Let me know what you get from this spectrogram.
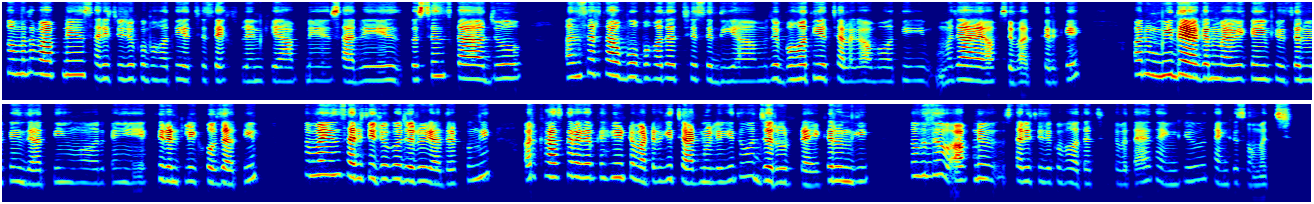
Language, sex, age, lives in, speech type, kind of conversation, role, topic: Hindi, male, 30-34, India, conversation, podcast, host, Kaun sa khaane ka spot ya dukaan tumhe raasta bhatakne par achanak mil gaya tha?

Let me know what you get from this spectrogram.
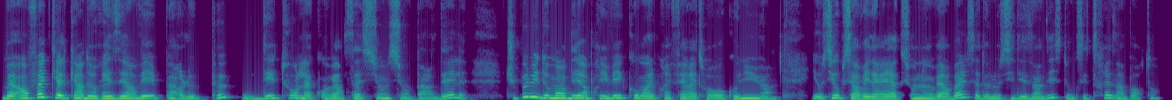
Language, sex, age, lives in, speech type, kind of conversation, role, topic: French, female, 30-34, France, read, expert-assistant, expert, Quels trucs ou habitudes rendent le fonctionnement d’une équipe plus fluide au boulot ?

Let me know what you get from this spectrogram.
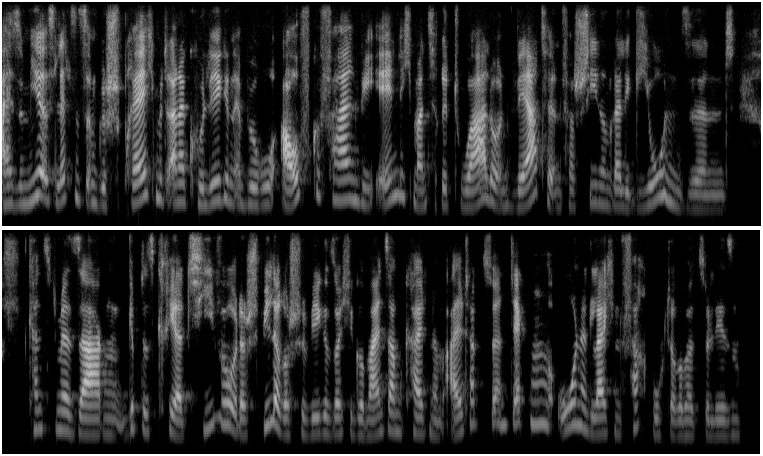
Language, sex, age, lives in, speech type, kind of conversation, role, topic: German, female, 45-49, Germany, read, expert-assistant, asker, Wie kann ich auf spannende Weise entdecken, was verschiedene Religionen gemeinsam haben?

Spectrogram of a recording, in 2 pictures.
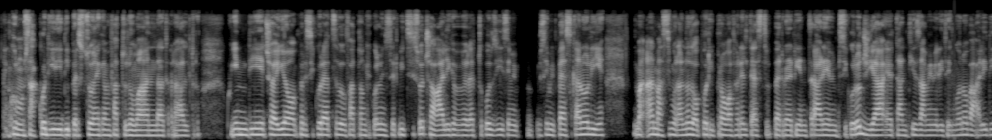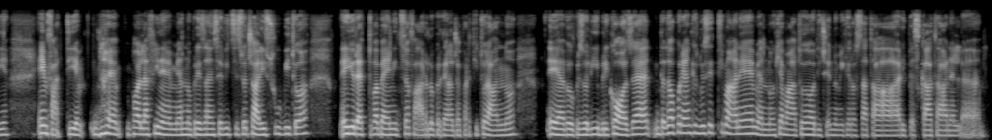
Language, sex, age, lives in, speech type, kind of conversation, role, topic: Italian, female, 25-29, Italy, conversation, unstructured, none, Quali paure hai riguardo al tuo futuro professionale?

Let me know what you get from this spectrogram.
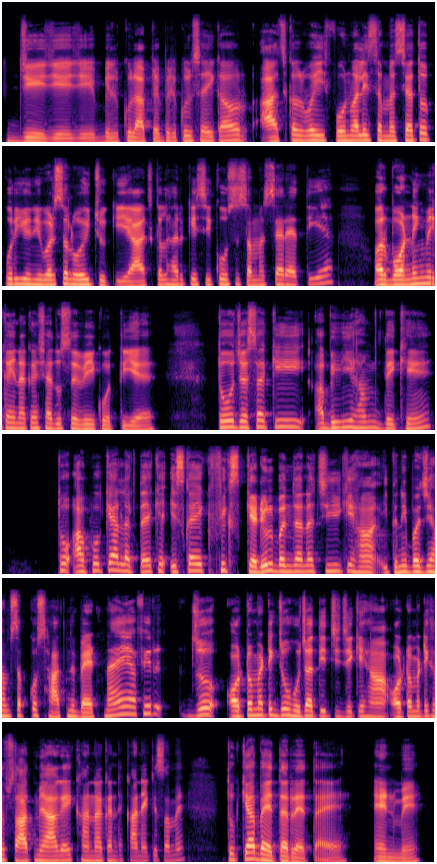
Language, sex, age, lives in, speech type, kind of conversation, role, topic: Hindi, male, 20-24, India, conversation, podcast, host, Family ke saath quality time bitaane ke liye sabse achha shauk kya ho sakta hai?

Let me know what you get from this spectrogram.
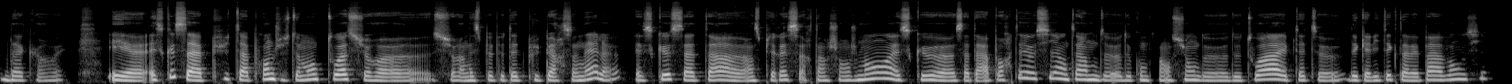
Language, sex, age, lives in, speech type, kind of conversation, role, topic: French, female, 25-29, France, conversation, podcast, host, Comment concilier concrètement travail et vie de famille ?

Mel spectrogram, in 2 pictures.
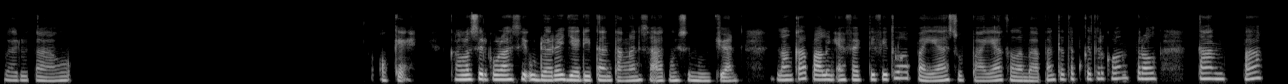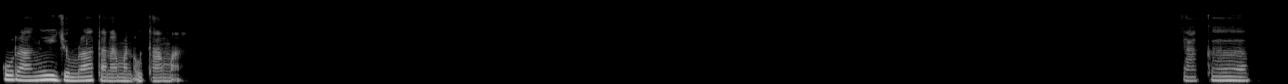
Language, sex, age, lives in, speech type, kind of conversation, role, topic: Indonesian, female, 20-24, Indonesia, read, expert-assistant, asker, Mengapa panen sayur di kebun saya menurun padahal perawatan terasa sudah benar? Apa yang sebaiknya saya periksa dulu?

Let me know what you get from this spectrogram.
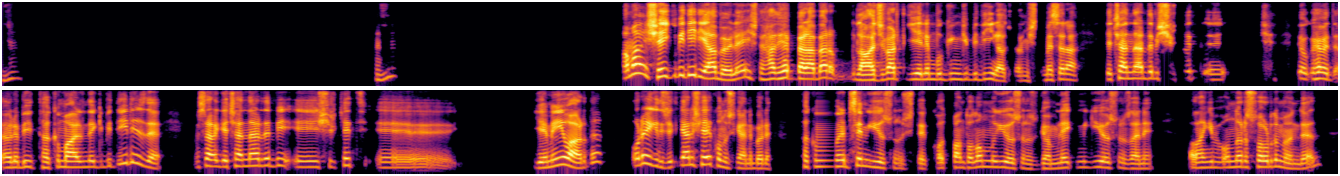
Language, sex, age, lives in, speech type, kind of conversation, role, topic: Turkish, male, 30-34, Bulgaria, conversation, podcast, guest, Modaya uymak mı yoksa kendin olmak mı daha önemli sence?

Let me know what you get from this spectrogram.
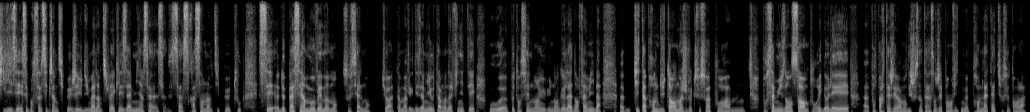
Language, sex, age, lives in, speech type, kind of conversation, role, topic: French, male, 35-39, France, conversation, advice, user, Pourquoi ai-je l’impression de devoir toujours accepter les invitations ou les services qu’on me propose ?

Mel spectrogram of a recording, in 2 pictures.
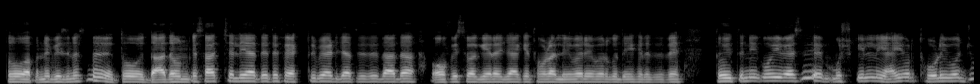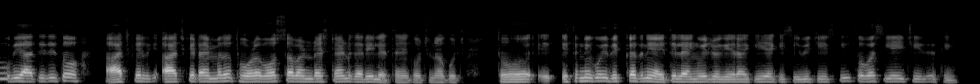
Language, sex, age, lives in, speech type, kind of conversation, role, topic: Hindi, male, 18-19, India, conversation, podcast, guest, Aap apne दादा-दादी या नाना-नानी के दूसरे शहर या देश में बसने की कहानी कैसे बताएँगे?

